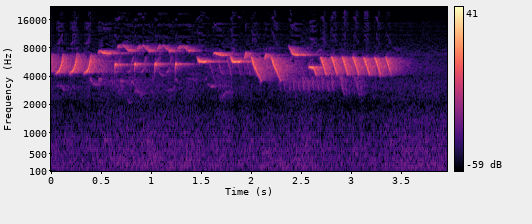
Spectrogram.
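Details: Bird chirping: a rapid, high-pitched song of repeated short notes in quick bursts, with trills and downward sweeps running about three and a half seconds before falling silent.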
